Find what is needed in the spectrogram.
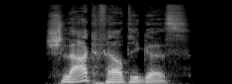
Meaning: strong/mixed nominative/accusative neuter singular of schlagfertig
- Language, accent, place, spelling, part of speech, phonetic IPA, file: German, Germany, Berlin, schlagfertiges, adjective, [ˈʃlaːkˌfɛʁtɪɡəs], De-schlagfertiges.ogg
